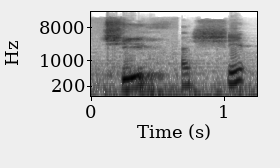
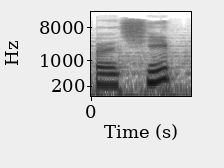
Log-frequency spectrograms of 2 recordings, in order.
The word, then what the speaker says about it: sheep: sheep, sheep, sheep, Two subjects pronounce it wrong, shortening the E to E, but the rest of the subjects pronounce it right.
